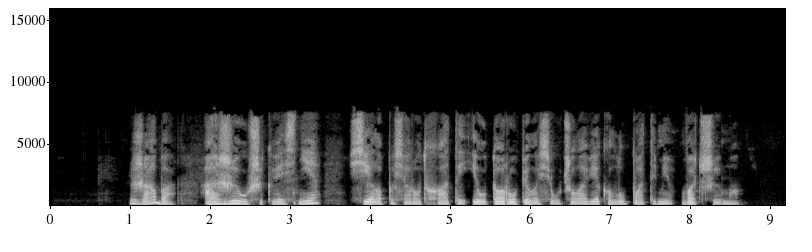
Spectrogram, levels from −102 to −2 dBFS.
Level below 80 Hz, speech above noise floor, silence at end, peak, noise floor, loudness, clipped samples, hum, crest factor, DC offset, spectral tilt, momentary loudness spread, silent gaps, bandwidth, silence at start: -62 dBFS; 60 dB; 0.6 s; -8 dBFS; -85 dBFS; -25 LUFS; under 0.1%; none; 18 dB; under 0.1%; -5 dB/octave; 9 LU; none; 8 kHz; 1 s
